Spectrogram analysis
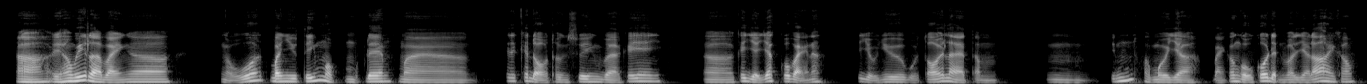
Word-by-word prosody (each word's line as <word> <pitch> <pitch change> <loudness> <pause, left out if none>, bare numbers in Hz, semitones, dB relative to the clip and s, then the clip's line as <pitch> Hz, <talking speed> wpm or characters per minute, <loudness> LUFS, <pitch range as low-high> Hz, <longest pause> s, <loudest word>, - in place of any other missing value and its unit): À, 120 -1 +3
thì 120 - +1
hông 145 +4 +6
biết 185 +4 +7
là - - +8
bạn, 105 +1 +1
ờ, 120 0 +1 0.5
ngủ 110 - 0
á, 175 - +4
bao 135 0 +5
nhiêu 135 0 +1
tiếng 150 +8 +2
một 165 - -2
một 115 -2 -9
đêm? 135 0 +4
Mà 105 -3 -4 0.4
cái 155 - -5
cái 160 - -5
độ 95 -7 +2
thường 110 +1 -8
xuyên 125 +1 -1
về 100 -3 -1
cái, 140 +4 -2 0.4
ờ, 110 -1 -5
cái 150 - -1
giờ 115 -4 +2
giấc 150 +9 0
của 140 - 0
bạn 95 -6 +2
đó. 125 - -4 0.4
Ví 135 - -8
dụ 100 -4 -4
như 115 +2 -3
buổi 100 -2 -12
tối 115 +5 +1
là 125 -10 +1
tầm, 95 -1 -12 0.5
ừm, 100 -4 -13 0.2
9 165 +10 0
hoặc 115 - -9
10:00, 105 -2 -1 0.2
bạn 100 0 -9
có 145 - -2
ngủ 110 -7 +1
cố 160 +1 +5
định 105 -8 0
vào 110 0 -3
giờ 105 0 -4
đó 155 +8 +3
hay 140 - 0
không? 125 0 -7
115 Hz, 225 wpm, -22 LUFS, 105-135 Hz, 0.5 s, là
